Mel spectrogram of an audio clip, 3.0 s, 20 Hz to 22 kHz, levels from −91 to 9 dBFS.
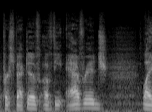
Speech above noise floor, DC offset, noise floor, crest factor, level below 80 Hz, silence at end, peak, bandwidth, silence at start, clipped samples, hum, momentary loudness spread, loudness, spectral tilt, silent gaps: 22 dB; under 0.1%; -50 dBFS; 18 dB; -56 dBFS; 0 s; -10 dBFS; 14.5 kHz; 0 s; under 0.1%; none; 18 LU; -28 LUFS; -5.5 dB/octave; none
